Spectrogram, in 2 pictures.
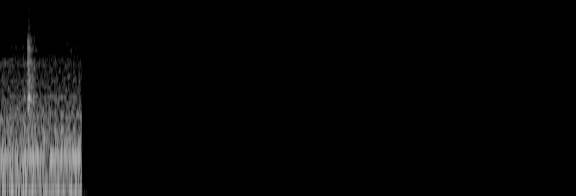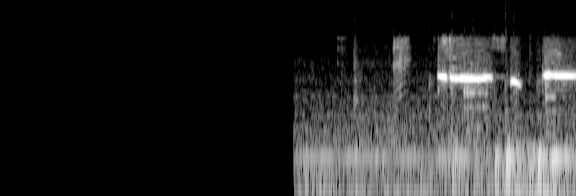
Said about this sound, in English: I'm assuming that was you whistling. Yes, that was.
